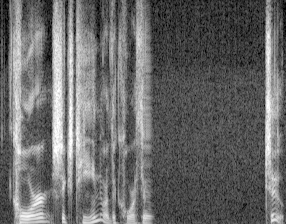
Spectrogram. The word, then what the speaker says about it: QOR: It's connected to this thing that we call the Core, that's spelled QOR because it's cute, Core 16 or the Core 32.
